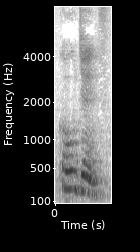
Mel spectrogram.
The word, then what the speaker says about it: cogent: Option B, it is pronounced as cogent. Cogent. This rhymes with the underlined sound in coma.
